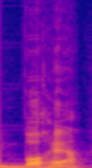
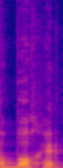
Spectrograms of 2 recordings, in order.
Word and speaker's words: woher: Aquí la única duda que tienen ustedes es porque se dice woher y no woher. Pues como les he dicho antes, la terminación ER se pronuncia una A, la H es una H, por así decirlo, tú dices hallo, ¿no es?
